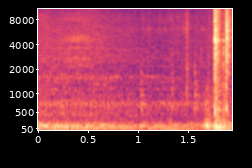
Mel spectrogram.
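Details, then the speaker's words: 1974 Rover 3500S V8 at idle: low rumble, then a sharp double clunk as the lever jumps out of reverse; a known recurring fault, this a gentle instance, sometimes more aggressive, cause unclear. "So if I go into reverse. So that's in this car that gate up and then just pops out like that."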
